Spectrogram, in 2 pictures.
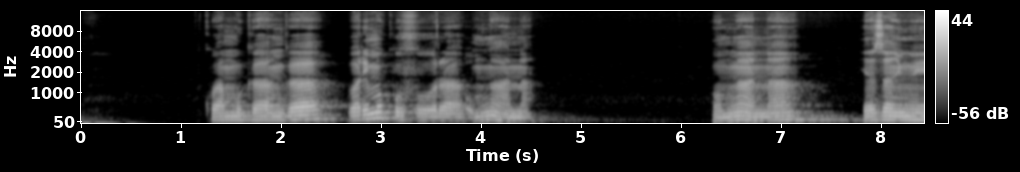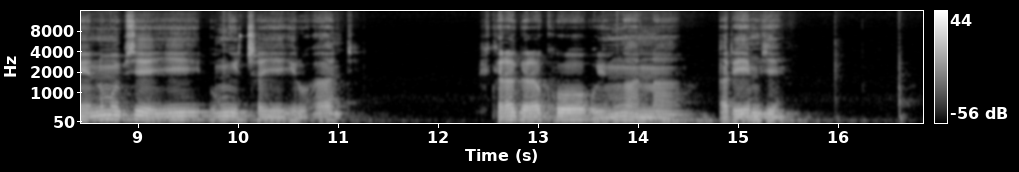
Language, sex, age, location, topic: Kinyarwanda, female, 25-35, Huye, health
